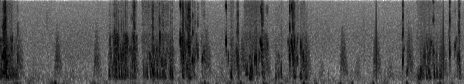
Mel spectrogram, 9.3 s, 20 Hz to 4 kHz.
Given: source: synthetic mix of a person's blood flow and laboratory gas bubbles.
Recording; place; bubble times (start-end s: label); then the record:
Doppler ultrasound of blood flow; subclavian vein
0.00-0.39 s: bubbles
2.16-2.75 s: bubbles
2.83-3.50 s: bubbles
3.58-3.97 s: bubbles
4.01-4.12 s: bubbles
4.48-4.68 s: bubbles
4.71-4.80 s: bubbles
4.88-5.37 s: bubbles
5.51-5.67 s: bubbles
5.72-6.17 s: bubbles
8.02-8.20 s: bubbles
8.33-8.88 s: bubbles
8.96-9.04 s: bubbles
9.07-9.24 s: bubbles
From the record:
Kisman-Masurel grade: 333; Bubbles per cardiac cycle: rolling drumbeat, 9 or more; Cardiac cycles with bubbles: 50 to 99%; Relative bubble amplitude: loud (0.450 to 0.775); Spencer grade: 3 (all of the cardiac periods contain showers or single bubble signals, but not dominating or overriding the cardiac motion signals); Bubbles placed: anywhere in the cardiac cycle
